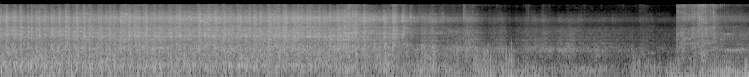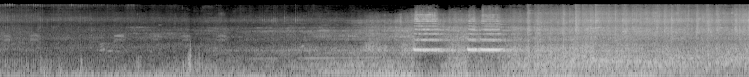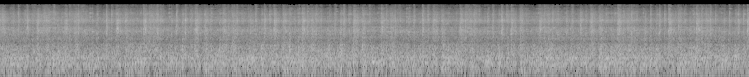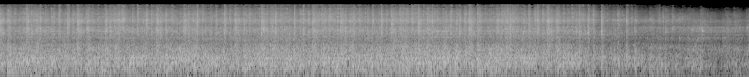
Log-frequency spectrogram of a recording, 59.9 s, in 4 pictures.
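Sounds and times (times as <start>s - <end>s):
wheels clattering over rail joints: 0.0s - 12.4s, 13.5s - 15.7s, 24.8s - 59.9s
diesel locomotive engine rumble: 0.0s - 59.9s
train horn blasts: 23.2s - 25.5s.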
